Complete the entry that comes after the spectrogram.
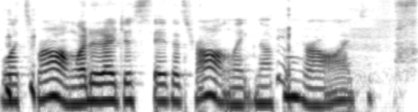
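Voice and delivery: normal talking voice

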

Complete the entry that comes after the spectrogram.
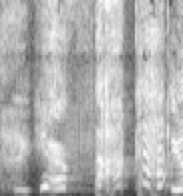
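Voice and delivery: high, laughing, mock freaking-out woman voice.

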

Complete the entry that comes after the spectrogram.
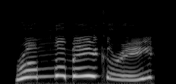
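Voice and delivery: very high voice through a yawn. Reading a story, Owl hands Rabbit brownies and explains, yawning. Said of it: "he yawned".

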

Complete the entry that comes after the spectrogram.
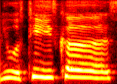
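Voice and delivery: high, joking, clowning teasing tone. Retelling what Chad said when told she was teased, imitating Chad clowning. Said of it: "Chad was clowning low key".

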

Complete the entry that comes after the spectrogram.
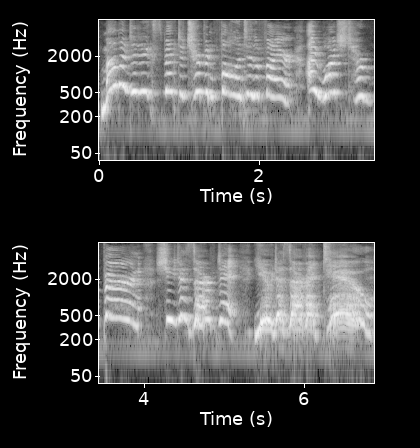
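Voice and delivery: strange, shrill, very high, loud voice. A narrator reads a character's lines aloud in a strange, high-pitched voice. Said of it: "he speaks in a strange, high-pitched voice".

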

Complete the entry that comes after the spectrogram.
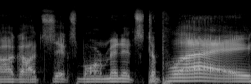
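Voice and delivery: horror villain killer voice, words drawn out. Describing a scene where a man cuts out another's heart: doing the killer's voice. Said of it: "You just like did the voice".

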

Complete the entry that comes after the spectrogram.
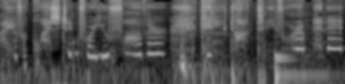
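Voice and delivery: hushed voice. Retelling asking a priest for a private talk, imitating own past whisper. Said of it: "and I'm trying to whisper".

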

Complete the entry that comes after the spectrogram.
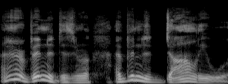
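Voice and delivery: low, dead straight, totally flat delivery. Retelling a line from a film to show why it works as a joke, imitating a deadpan delivery. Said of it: "He just says it deadpan".

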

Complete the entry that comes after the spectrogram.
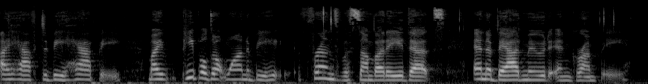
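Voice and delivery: usual speaking voice

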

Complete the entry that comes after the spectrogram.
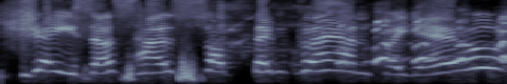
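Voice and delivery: worst, terrible British accent, high and slow.

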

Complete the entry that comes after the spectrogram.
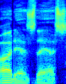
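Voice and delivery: hushed, quiet, very low voice. Narrator reads Benson after crossing over to the other man: quietly. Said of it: "He asked quietly".

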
